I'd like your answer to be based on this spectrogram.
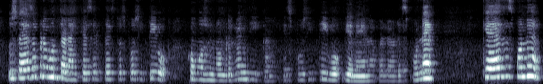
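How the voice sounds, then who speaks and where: A woman's voice: a little high, poor audio. Woman teacher explaining to students. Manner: slow explanatory teaching with rhetorical questions. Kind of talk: spoken lesson for students.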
